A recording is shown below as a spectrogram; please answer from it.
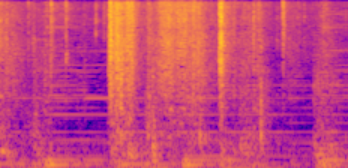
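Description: Background music with a steady low tone, over a few irregular light clicks and scrapes of a utensil stirring food on a sheet pan.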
